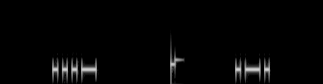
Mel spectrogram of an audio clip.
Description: Morse code, heard as a keyed tone, about 25 wpm, 700 Hz. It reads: V R
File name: Single Character (Letter:Number:Punctuation:Prosign) - Rapid-Fire - 25wpm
